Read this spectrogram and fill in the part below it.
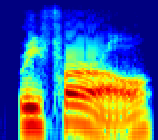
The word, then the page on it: referral: American English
